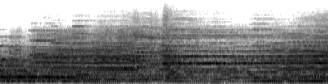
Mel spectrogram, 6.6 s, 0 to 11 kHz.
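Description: Choir and orchestra performing a slow passage of a 20th-century choral oratorio, the voices singing held chords that change about three seconds in.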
